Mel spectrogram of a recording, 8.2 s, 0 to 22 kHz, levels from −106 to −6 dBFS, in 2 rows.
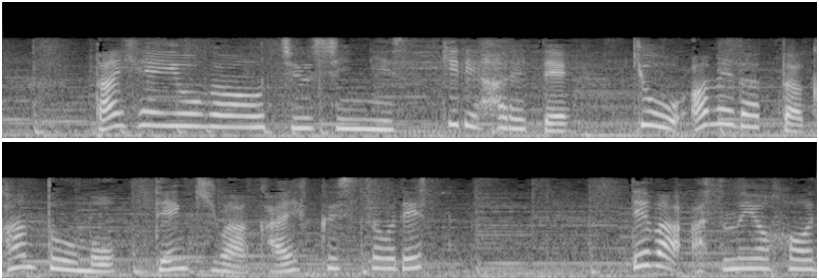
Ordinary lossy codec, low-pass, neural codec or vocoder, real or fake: none; 7.2 kHz; none; real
